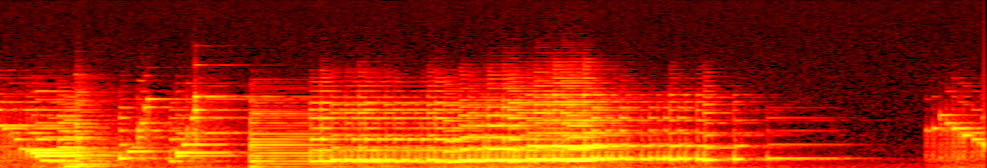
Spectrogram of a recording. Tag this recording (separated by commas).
Piano, Keyboard (musical)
